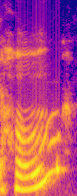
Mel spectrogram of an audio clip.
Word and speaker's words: HOM: so james is the author of do i pronounce at home yes yes that's how it's produced so home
